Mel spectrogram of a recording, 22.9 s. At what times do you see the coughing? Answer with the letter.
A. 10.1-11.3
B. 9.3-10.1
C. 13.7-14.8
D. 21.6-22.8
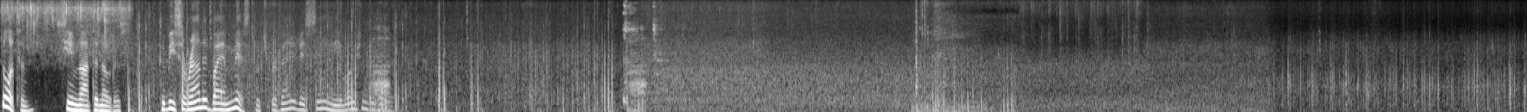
B.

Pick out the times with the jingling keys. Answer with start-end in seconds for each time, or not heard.
13.7-14.8.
